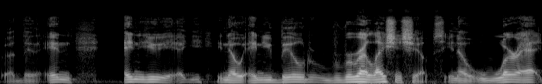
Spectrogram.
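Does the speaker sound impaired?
Yes: stuttering; longstanding, described as overcome, regarded as an asset in sales; stutter noticeable in conversation, speaks effectively as salesperson; here repeated sounds, prolonged sounds.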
